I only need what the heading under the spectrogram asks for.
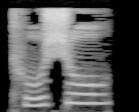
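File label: "图书", Mandarin Chinese; chinese flashcards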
